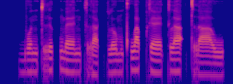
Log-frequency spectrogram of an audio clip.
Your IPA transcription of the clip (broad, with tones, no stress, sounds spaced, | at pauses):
b o˧ n t r ɯ˦˥ k̚ m ɛː˧ n k r a˨˩ k̚ p l o˧ m kʰ w a˥˩ p̚ k ɛː˧ k l a˥˩ ʔ t r a˧ w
